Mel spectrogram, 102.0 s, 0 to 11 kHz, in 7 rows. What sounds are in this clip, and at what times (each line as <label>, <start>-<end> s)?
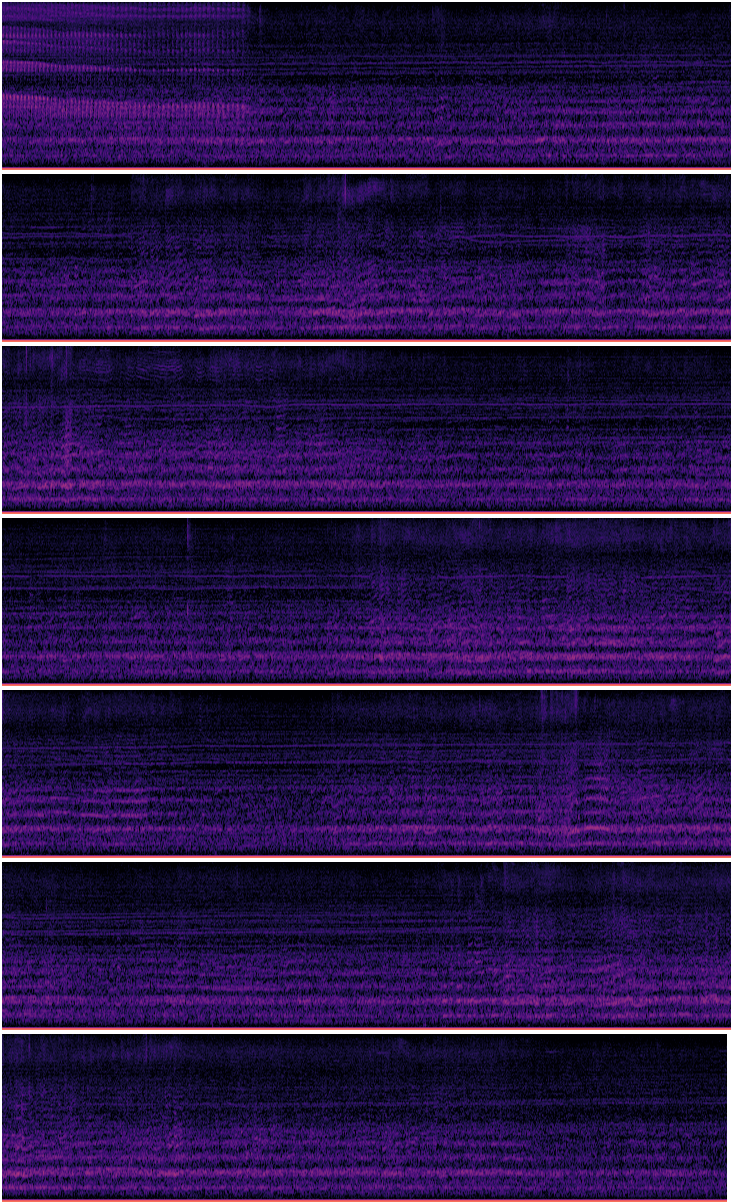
Douglas squirrel rattle, 0-6 s
insect buzz, 0-102 s
Red-breasted Nuthatch song, 34-36 s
